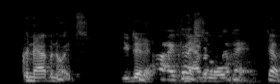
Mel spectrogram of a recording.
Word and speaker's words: cannabinoids: say that anyways um we're gonna break this down into phonetic syllables can can nabonoids cannabinoids you did it all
